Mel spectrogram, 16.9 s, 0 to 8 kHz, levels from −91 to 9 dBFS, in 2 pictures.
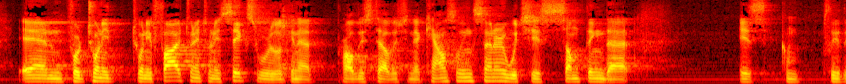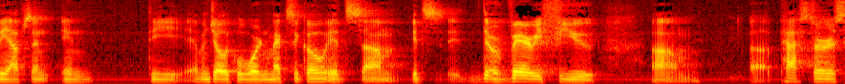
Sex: male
